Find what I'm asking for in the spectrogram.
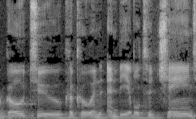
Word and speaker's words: Cacoo: I believe it's pronounced Kakoo, C-A-C-O-O, and this is an online diagramming tool where you can create really simple diagrams.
